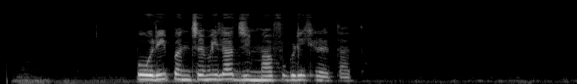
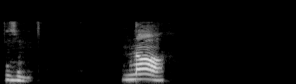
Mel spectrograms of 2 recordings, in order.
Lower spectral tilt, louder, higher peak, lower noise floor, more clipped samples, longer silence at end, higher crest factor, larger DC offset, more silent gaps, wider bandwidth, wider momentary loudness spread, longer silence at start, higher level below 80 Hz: about the same, -6 dB/octave vs -5 dB/octave; second, -22 LUFS vs -13 LUFS; second, -8 dBFS vs 0 dBFS; second, -65 dBFS vs under -90 dBFS; neither; first, 2.3 s vs 1.35 s; about the same, 18 dB vs 18 dB; neither; neither; first, 11.5 kHz vs 8 kHz; second, 16 LU vs 21 LU; first, 0.25 s vs 0.05 s; first, -60 dBFS vs -66 dBFS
